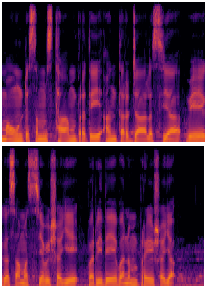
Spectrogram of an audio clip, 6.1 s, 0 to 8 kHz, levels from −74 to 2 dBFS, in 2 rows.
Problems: constant background noise, continuous background conversations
